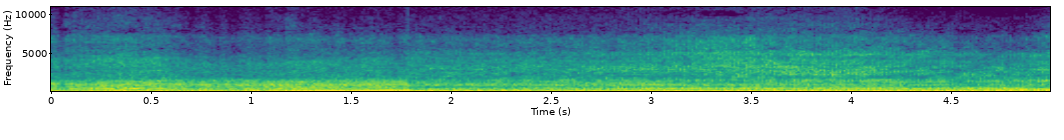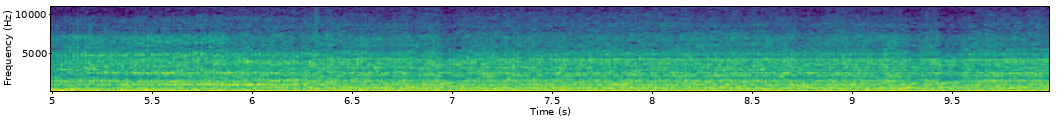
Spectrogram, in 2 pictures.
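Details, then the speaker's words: Cold start of a factory Detroit diesel (standard bearings, crank not cut, fairly new manifold) in a glider kit truck inspected for purchase; catches after brief crank, settles to steady even low idle, no knocks or misses: healthy. "Let's start it first. Look at the how it. Let's look at the cold start."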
